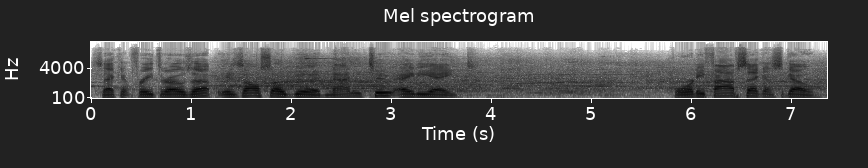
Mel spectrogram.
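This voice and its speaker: A man's voice: a little high, a crowd in the background, background noise. Man calling a basketball game. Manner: brisk, matter-of-fact calls, raising his voice on big plays. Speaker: play-by-play announcer. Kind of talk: live basketball commentary.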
